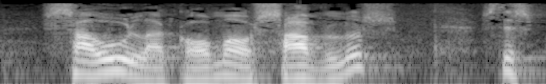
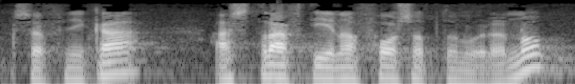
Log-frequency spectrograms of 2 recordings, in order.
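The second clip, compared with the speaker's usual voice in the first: normal talking voice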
